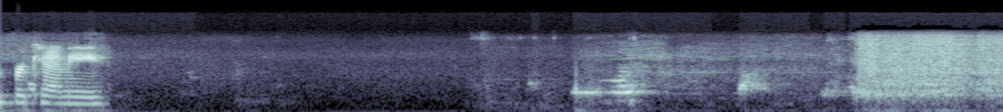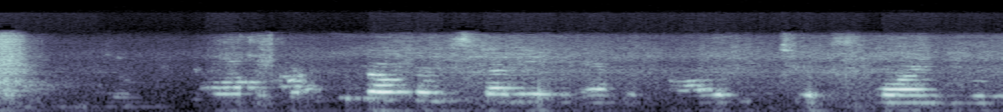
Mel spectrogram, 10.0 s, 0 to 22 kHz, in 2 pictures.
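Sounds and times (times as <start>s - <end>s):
microphone rubbing noise: 3.7s - 5.4s.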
